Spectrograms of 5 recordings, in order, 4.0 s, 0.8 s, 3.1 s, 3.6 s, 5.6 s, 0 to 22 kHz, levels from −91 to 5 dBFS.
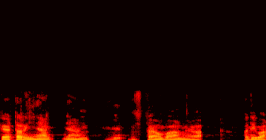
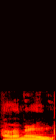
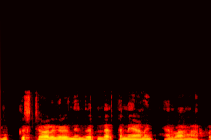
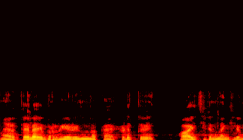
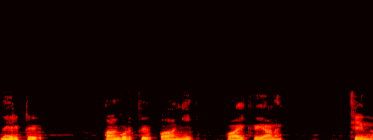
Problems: low volume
